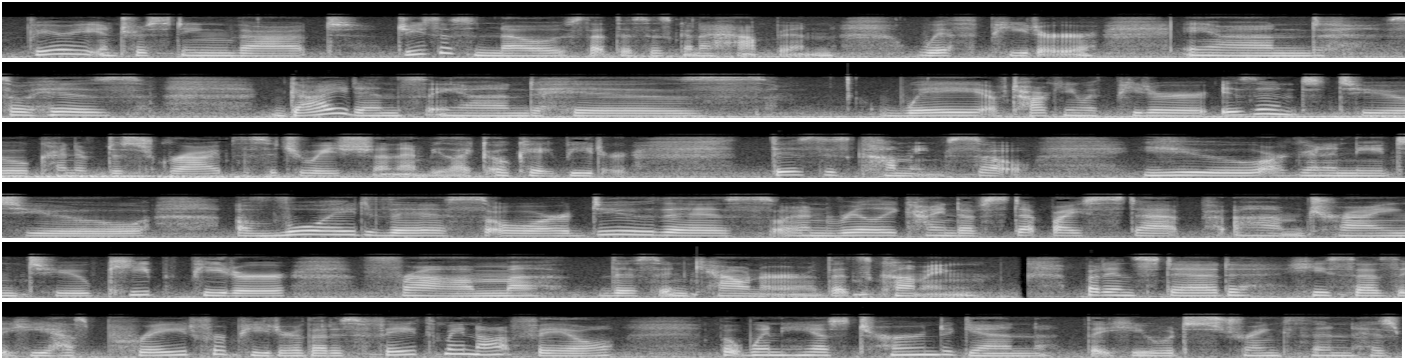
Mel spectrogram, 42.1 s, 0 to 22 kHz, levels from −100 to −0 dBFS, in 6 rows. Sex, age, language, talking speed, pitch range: female, 20-39, English, 135 wpm, 175-215 Hz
